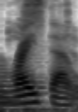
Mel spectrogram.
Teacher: we have a stop te right because the final sound is a t and the next word begins with a th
